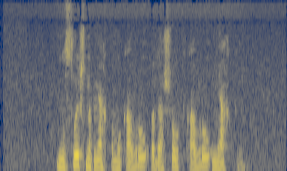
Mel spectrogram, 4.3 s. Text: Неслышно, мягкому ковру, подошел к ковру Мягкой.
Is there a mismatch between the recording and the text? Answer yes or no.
no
